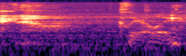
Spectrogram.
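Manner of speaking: soft unvoiced whisper of clearly. Real, not acted. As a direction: breathe clearly as a sly aside.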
